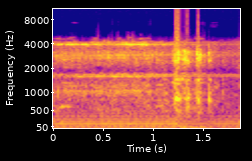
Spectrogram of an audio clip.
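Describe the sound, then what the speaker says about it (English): In a 1951 radio drama, a telephone gives a brief electric bell ring, two quick trilling bursts heard over a steady humming background, with no one speaking. "the phone rang"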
